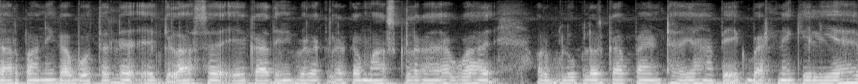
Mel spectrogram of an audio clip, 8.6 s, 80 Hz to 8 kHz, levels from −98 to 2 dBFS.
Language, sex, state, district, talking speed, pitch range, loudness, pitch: Hindi, male, Chandigarh, Chandigarh, 210 wpm, 110-115 Hz, -15 LUFS, 115 Hz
